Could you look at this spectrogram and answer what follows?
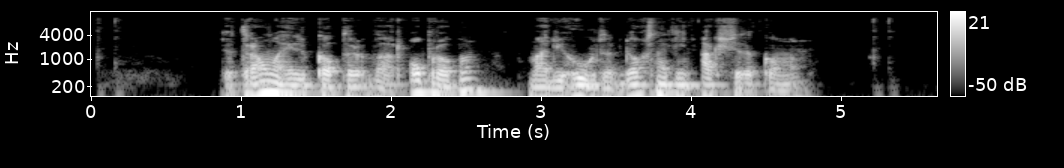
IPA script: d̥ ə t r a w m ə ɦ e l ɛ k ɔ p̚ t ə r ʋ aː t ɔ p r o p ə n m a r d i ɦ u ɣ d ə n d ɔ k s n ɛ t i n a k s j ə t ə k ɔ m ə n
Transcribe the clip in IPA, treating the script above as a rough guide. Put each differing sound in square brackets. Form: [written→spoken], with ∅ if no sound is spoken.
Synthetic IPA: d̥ ə t r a w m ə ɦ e l [ɛ→i] k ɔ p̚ t ə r ʋ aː t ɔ p r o p ə n m a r d i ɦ u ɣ d ə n d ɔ [k→x] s n ɛ t i n a k s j ə t ə k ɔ m ə n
